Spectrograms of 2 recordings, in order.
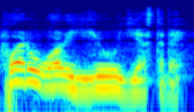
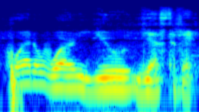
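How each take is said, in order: First: Slow, clear "Where were you yesterday?"; slow model reading. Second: Slow model reading. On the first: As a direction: say each word apart for learners. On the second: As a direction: repeat it slowly for the class. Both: Shown as a demonstration. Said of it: "lo vamos a pronunciar where".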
